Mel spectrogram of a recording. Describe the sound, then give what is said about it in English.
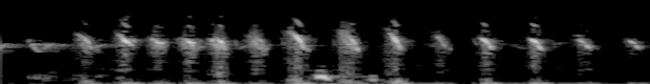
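Two small birds twitter on a bush by the road, a quick steady run of a dozen or so bright, high chirps, with a few low soft clucks underneath and no talking. “Two birds twittered on a bush by the road, and with his new power, Asher listened to their talk.”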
